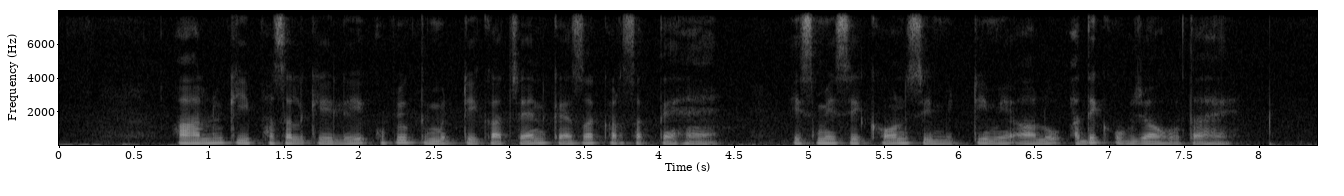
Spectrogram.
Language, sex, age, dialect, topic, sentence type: Hindi, male, 41-45, Garhwali, agriculture, question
